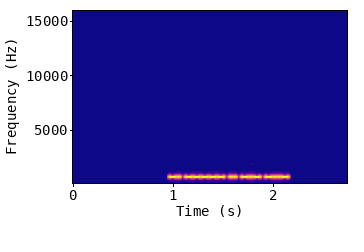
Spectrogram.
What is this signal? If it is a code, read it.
Morse code, heard as a keyed tone, about 60 wpm, 700 Hz. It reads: N0IKX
